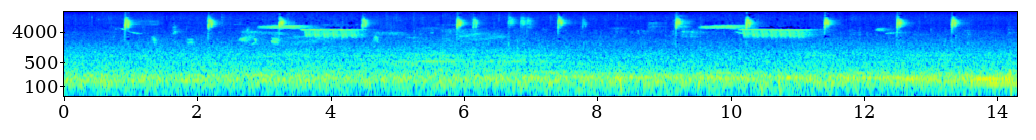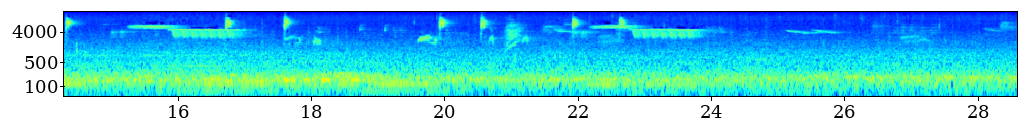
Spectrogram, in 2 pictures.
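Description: Birdsong: short, sharp high chirps about once a second, with the same buzzy trilled phrase returning about every six seconds over a faint low hum.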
